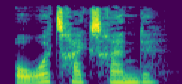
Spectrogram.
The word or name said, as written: overtræksrente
